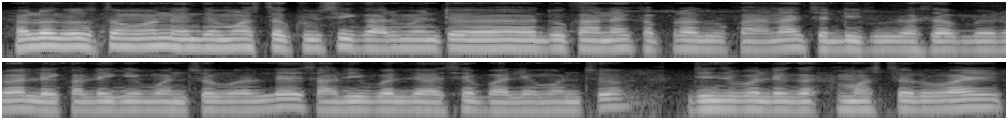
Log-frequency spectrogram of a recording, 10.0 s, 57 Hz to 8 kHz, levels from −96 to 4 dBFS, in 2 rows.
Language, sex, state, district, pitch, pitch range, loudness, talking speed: Halbi, male, Chhattisgarh, Bastar, 130 Hz, 125-145 Hz, -28 LUFS, 190 wpm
